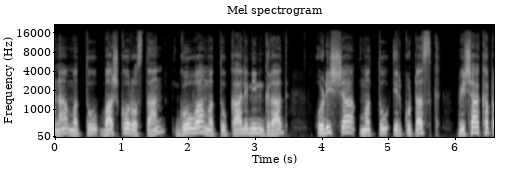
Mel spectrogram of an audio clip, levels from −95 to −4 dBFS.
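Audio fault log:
No fault to log.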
